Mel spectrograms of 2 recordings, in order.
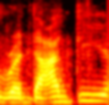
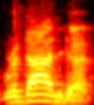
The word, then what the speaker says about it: Redondo: the guy's name again Bruno radonti or how do you say his name but he's been the guy that's been on all the night Redondo Redondo okay yeah doing the art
